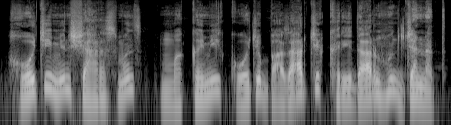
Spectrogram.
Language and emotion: Kashmiri, happy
